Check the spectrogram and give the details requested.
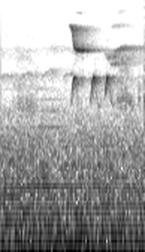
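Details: A pardalote on a morning mangrove boardwalk walk near Wynnum, Brisbane, glimpsed only as it flew over the boardwalk, gives a quick run of three short, high, clipped notes in under a second over a steady low background rumble.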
